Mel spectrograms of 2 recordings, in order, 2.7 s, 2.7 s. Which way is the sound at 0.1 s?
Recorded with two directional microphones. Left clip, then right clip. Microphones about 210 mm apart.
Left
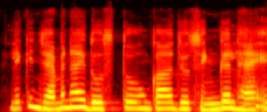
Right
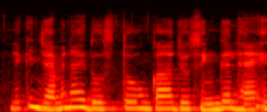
40° left (ahead or behind).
